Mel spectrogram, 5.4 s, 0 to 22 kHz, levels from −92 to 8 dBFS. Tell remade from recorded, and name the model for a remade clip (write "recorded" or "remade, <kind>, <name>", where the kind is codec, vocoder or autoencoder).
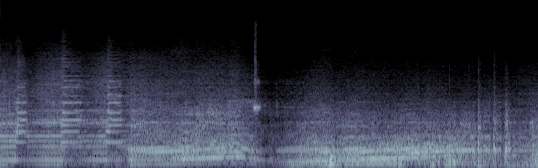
remade, codec, SNAC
